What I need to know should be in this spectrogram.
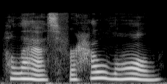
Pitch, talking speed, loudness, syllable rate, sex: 245 Hz, 145 wpm, -13 LUFS, 3.5 syllables/s, female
